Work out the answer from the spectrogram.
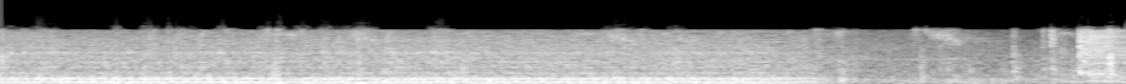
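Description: A car engine running steadily, which cuts off about four seconds in; near the end comes a short loud rush of noise.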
